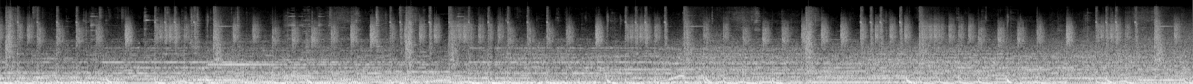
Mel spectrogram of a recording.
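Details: Loud, heavy electronic music with pounding bass and dense beats fills the whole stretch, and no animal sound comes through.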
